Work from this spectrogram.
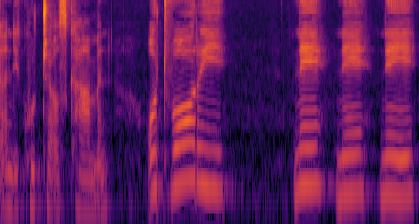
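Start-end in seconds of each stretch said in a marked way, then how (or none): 1.5-2.3 high, loud call at the door; storybook wolf's raised demand; wolf demanding entry. A narrator's reading. Wolf calls at third door. 2.9-4.2 high, raised, repeated refusal; storybook pigs' high chorus of no; piglets calling out. A narrator's reading. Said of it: "riefen die Tri Praseta".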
